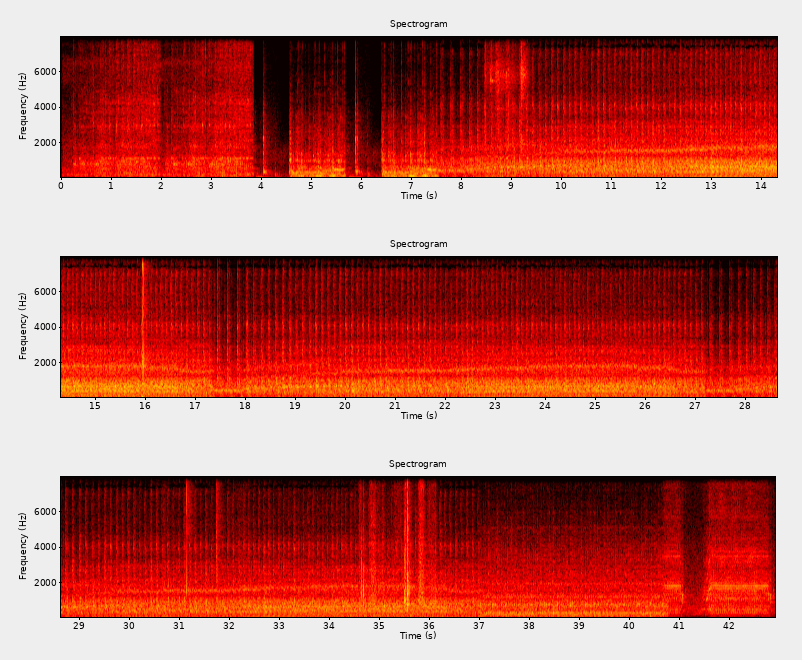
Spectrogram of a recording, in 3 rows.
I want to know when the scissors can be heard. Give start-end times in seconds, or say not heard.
34.5-36.1.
